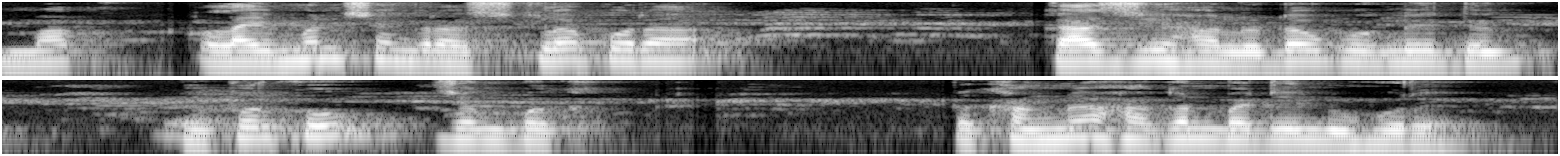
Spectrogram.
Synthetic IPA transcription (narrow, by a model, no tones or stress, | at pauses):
mak̚ | lajmanseŋɡɾasi̥klapɯɾa | kad͡ʒiɦalɔdawɡɯɡledɯŋpepʰɯɾkʰɯwzɯŋb | pɯkʰaŋnɯɦaɡɯnbadinuɦuɾe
